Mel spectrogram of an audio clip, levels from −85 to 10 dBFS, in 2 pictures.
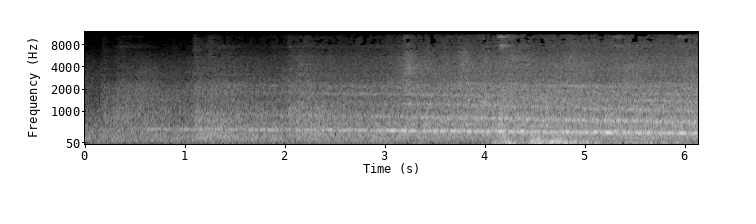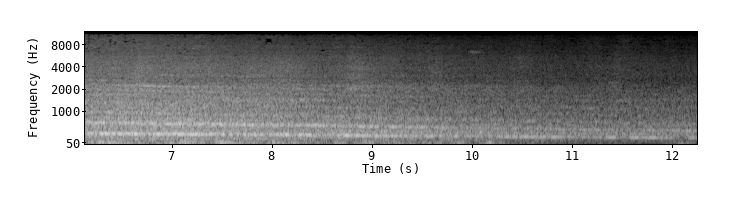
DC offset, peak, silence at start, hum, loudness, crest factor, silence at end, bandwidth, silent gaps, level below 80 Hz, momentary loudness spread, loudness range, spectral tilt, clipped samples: under 0.1%; 0 dBFS; 0 s; none; -16 LUFS; 16 dB; 0 s; 11.5 kHz; none; -28 dBFS; 15 LU; 9 LU; -6 dB/octave; under 0.1%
